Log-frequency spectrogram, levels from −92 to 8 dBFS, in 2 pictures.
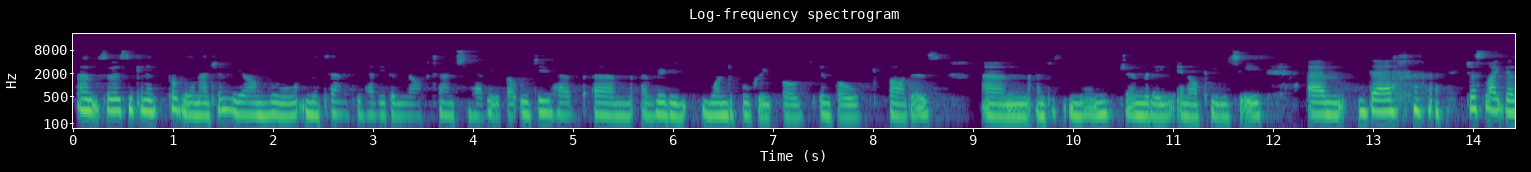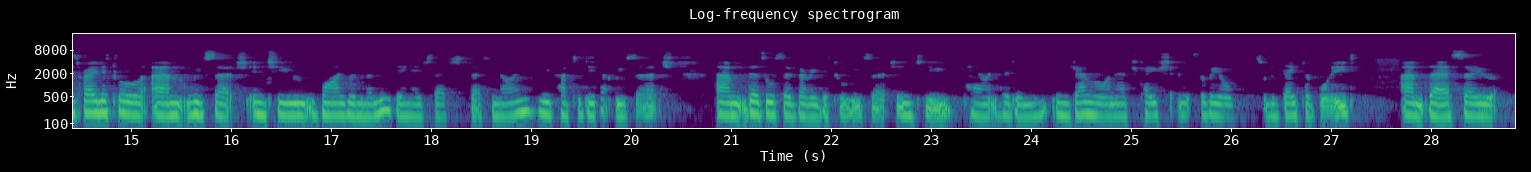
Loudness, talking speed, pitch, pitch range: -26 LUFS, 175 wpm, 170 Hz, 165-185 Hz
